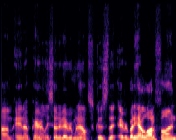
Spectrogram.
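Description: A man with an American accent and a bright, sharp tone speaks with ordinary pitch variation in a very clean recording with a silent background. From Texas. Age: 30s. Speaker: music promoter and record label owner. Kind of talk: casual chat.

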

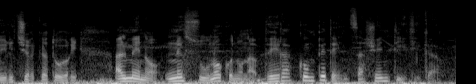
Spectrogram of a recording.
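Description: The speech moves at a fairly quick pace with very wide pitch swings. Audible room echo and noticeable background noise surround it. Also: man. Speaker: science podcast host. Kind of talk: scripted narration. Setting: outdoors. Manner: walking while talking.

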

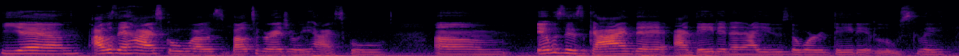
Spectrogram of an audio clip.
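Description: Room echo is clearly audible as a woman talks at a fairly slow pace. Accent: American. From New Orleans. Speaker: beauty brand owner. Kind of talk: interview.

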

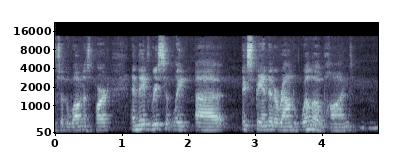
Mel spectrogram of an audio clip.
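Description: A man of medium pitch talks with fairly even intonation, keeping a moderate pace. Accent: Midwestern American. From Iowa. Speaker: mayor and restaurant owner. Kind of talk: interview.

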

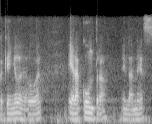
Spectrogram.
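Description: A man talks in a normal speaking voice, keeping a medium pitch, a moderate pace and fairly even intonation. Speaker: gaming content creator. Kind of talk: casual chat.

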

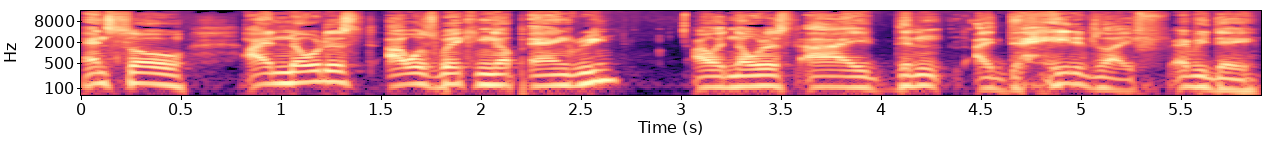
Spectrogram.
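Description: An ordinary speaking voice from a man with an American accent, medium in pitch, with ordinary pitch variation and a fairly quick pace. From Dominican community, US. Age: 30s. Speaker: music artist and producer. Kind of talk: casual chat. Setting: studio.

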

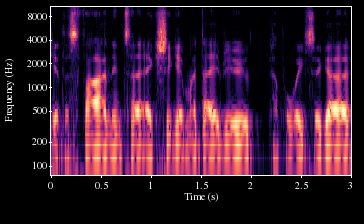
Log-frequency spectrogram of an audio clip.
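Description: Very deep and low in pitch, a man with a New Zealand accent speaks at a fairly quick pace in a very clean recording with a silent background. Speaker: professional rugby player. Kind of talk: interview.

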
